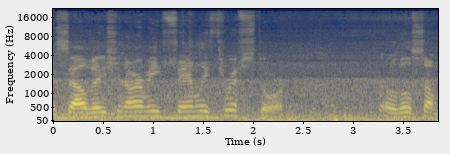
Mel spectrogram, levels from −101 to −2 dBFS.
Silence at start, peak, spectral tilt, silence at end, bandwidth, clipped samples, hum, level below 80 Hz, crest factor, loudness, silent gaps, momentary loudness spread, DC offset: 0 s; -4 dBFS; -6.5 dB/octave; 0 s; over 20 kHz; under 0.1%; none; -32 dBFS; 16 dB; -23 LUFS; none; 13 LU; under 0.1%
